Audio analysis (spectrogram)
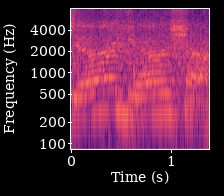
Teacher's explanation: Kita rasakan sendiri pasti tengah lidah kita naik ke langit-langit.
